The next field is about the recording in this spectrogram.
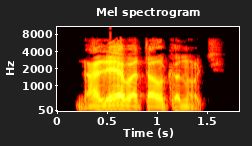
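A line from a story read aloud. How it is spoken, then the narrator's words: Growled. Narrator (Russian): рыкнул Гиви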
